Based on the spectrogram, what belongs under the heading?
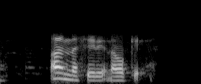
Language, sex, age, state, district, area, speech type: Malayalam, female, 18-30, Kerala, Pathanamthitta, rural, conversation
